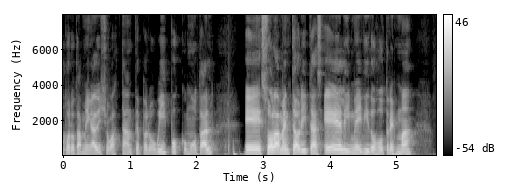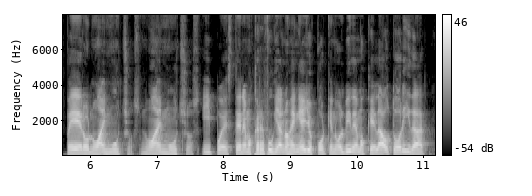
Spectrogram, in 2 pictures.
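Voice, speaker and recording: Earnest man hosting a faith show. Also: on the high side. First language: Spanish. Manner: earnest, conversational, with many fillers. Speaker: host. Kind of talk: religious commentary and prayer.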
